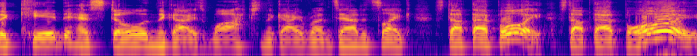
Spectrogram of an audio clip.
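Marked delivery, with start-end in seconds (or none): 3.2-5.2 big, loud, swooping movie-character inflection. Quoting a character chasing a kid who stole a watch: imitating a movie character's inflection. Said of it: "I just know the inflection of characters".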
